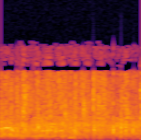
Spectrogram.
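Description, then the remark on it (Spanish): A short burst of steady applause, many hands clapping densely and evenly throughout, with some voices faintly mixed in beneath the noise. “aplausos, maldita sea.”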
